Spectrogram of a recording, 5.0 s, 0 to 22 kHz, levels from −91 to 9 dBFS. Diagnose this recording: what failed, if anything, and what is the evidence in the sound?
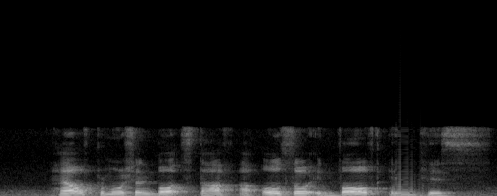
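Between 3.90 and 4.20 s the speech turns into robotic sound from repeated short buffers, a rigid metallic buzz at 188 Hz covering most of that span. The likely cause is a buffer underrun replaying a chunk of about 5.3 ms. Unlike codec warble, the pitch stays fixed.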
